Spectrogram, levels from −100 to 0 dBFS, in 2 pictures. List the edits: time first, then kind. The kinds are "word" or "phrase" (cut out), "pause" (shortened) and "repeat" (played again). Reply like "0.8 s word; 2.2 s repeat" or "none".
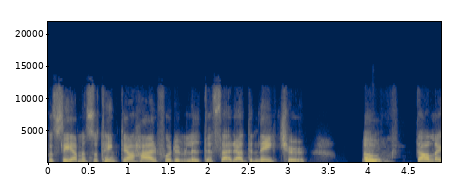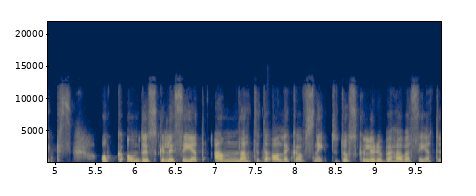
none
